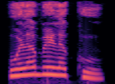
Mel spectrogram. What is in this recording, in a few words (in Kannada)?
"ಒಳಬೆಳಕು", Kannada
